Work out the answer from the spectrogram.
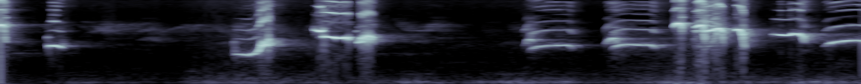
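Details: Oriental magpie-robin singing a fighting song meant to provoke rival magpie-robins: loud whistled notes and slurred rising phrases mixed with harsh bursts, broken by short pauses, faint low rumble beneath.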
